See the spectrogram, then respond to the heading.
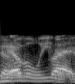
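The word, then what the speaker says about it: javelina: They're called Havina. You just sitting like Come on. Like get going. They're called Havalina. And the the J is pronounced with like it's H.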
